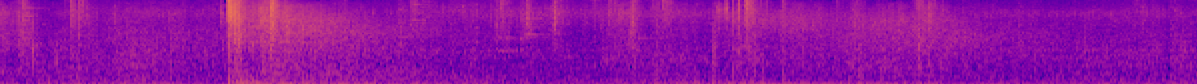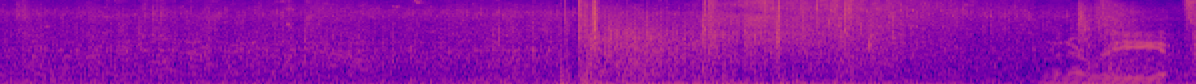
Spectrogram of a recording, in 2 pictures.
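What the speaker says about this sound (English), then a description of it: "I'm taking rounds like crazy." Incoming shells strike a warship in the World of Warships game. Two sharp, booming impacts stand out against a constant low rumble of battle, and a faint voice is heard in places.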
